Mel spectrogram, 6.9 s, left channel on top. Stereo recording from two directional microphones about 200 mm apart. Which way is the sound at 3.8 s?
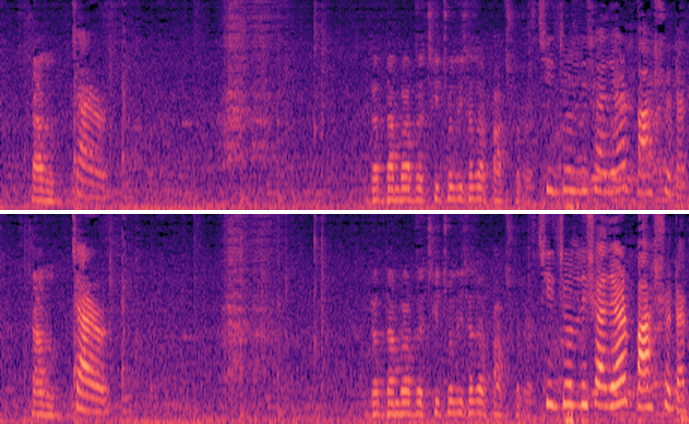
5° left (ahead or behind).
